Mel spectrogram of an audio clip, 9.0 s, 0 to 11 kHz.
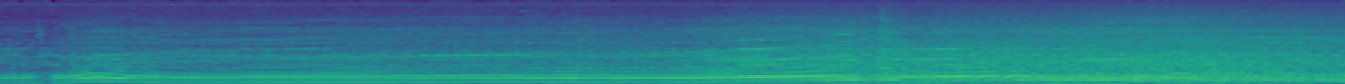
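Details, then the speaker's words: Motorcycle that runs fine for about 20 minutes, then runs rough and loses power once warm. Under load the note wavers and climbs unevenly; the owner is unsure of the cause. "like it runs all right for a while and then after running for about 20 minutes or so it'll start running like I'm really not too sure what's going on with it so I don't know if you can hear how my freaking engine sounds right now"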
